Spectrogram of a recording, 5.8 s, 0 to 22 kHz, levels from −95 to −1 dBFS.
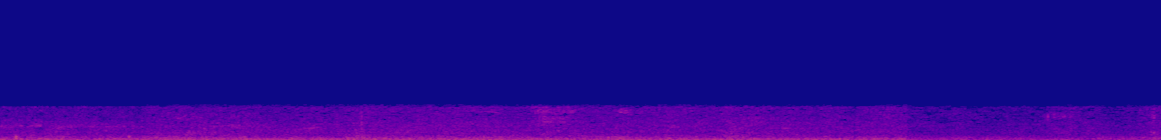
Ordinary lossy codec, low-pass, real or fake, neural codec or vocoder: Opus, 24 kbps; 5.4 kHz; real; none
